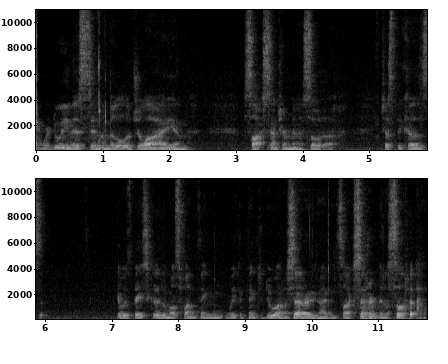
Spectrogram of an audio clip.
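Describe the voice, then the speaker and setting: A man with an American accent and fairly low pitch talks at a moderate pace with fairly even intonation and long, frequent pauses. Audible room echo and noticeable background noise surround him. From Texas. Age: 60s. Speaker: interviewee telling his life story. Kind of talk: casual autobiographical talk.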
